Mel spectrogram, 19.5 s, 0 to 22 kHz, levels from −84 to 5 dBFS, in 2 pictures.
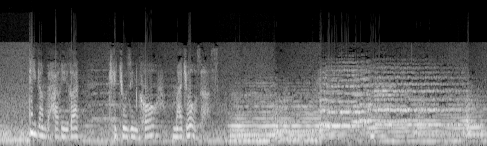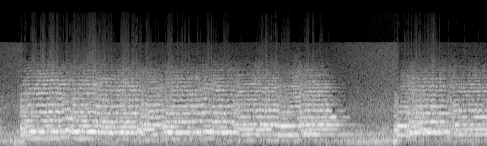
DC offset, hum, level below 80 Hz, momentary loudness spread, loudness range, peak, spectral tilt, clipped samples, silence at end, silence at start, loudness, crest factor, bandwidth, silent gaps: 0.2%; none; -32 dBFS; 10 LU; 4 LU; 0 dBFS; -7.5 dB/octave; under 0.1%; 0 s; 0 s; -9 LUFS; 8 dB; 7.8 kHz; none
